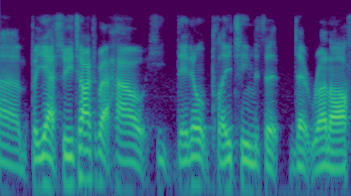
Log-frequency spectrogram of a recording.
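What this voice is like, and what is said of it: Usual voice. Nothing is said of it.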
